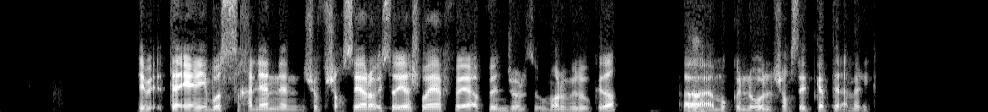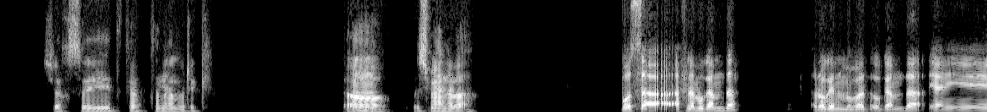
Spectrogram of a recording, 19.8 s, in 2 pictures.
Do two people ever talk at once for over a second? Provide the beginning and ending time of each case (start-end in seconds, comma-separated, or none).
none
